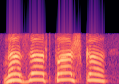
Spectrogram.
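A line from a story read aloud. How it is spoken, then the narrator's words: Shouted. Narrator (Russian): крикнула Алиса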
